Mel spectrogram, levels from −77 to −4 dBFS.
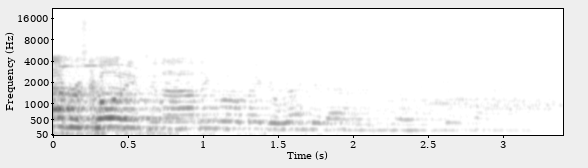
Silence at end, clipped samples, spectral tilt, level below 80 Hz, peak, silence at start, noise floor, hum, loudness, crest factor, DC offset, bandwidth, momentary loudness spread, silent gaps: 0.1 s; under 0.1%; -4.5 dB/octave; -70 dBFS; -28 dBFS; 0 s; -68 dBFS; none; -46 LUFS; 20 dB; under 0.1%; 15.5 kHz; 26 LU; none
